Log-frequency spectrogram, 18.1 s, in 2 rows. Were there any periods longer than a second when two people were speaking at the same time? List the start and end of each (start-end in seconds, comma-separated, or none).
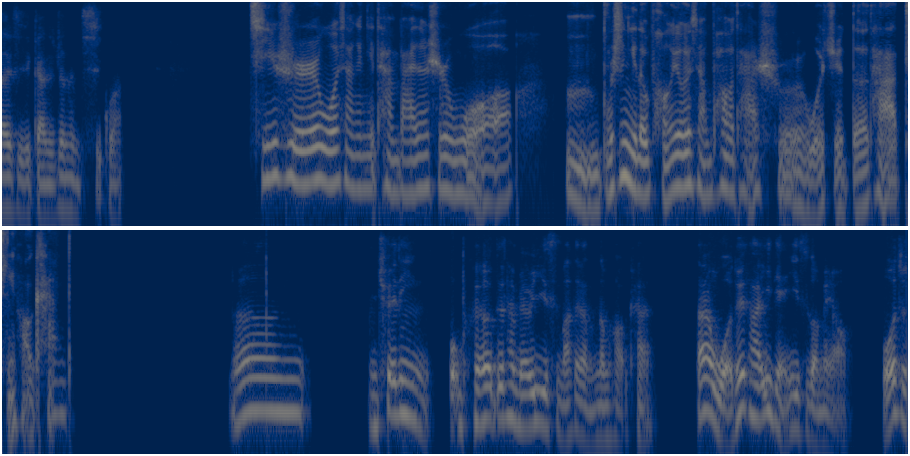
none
